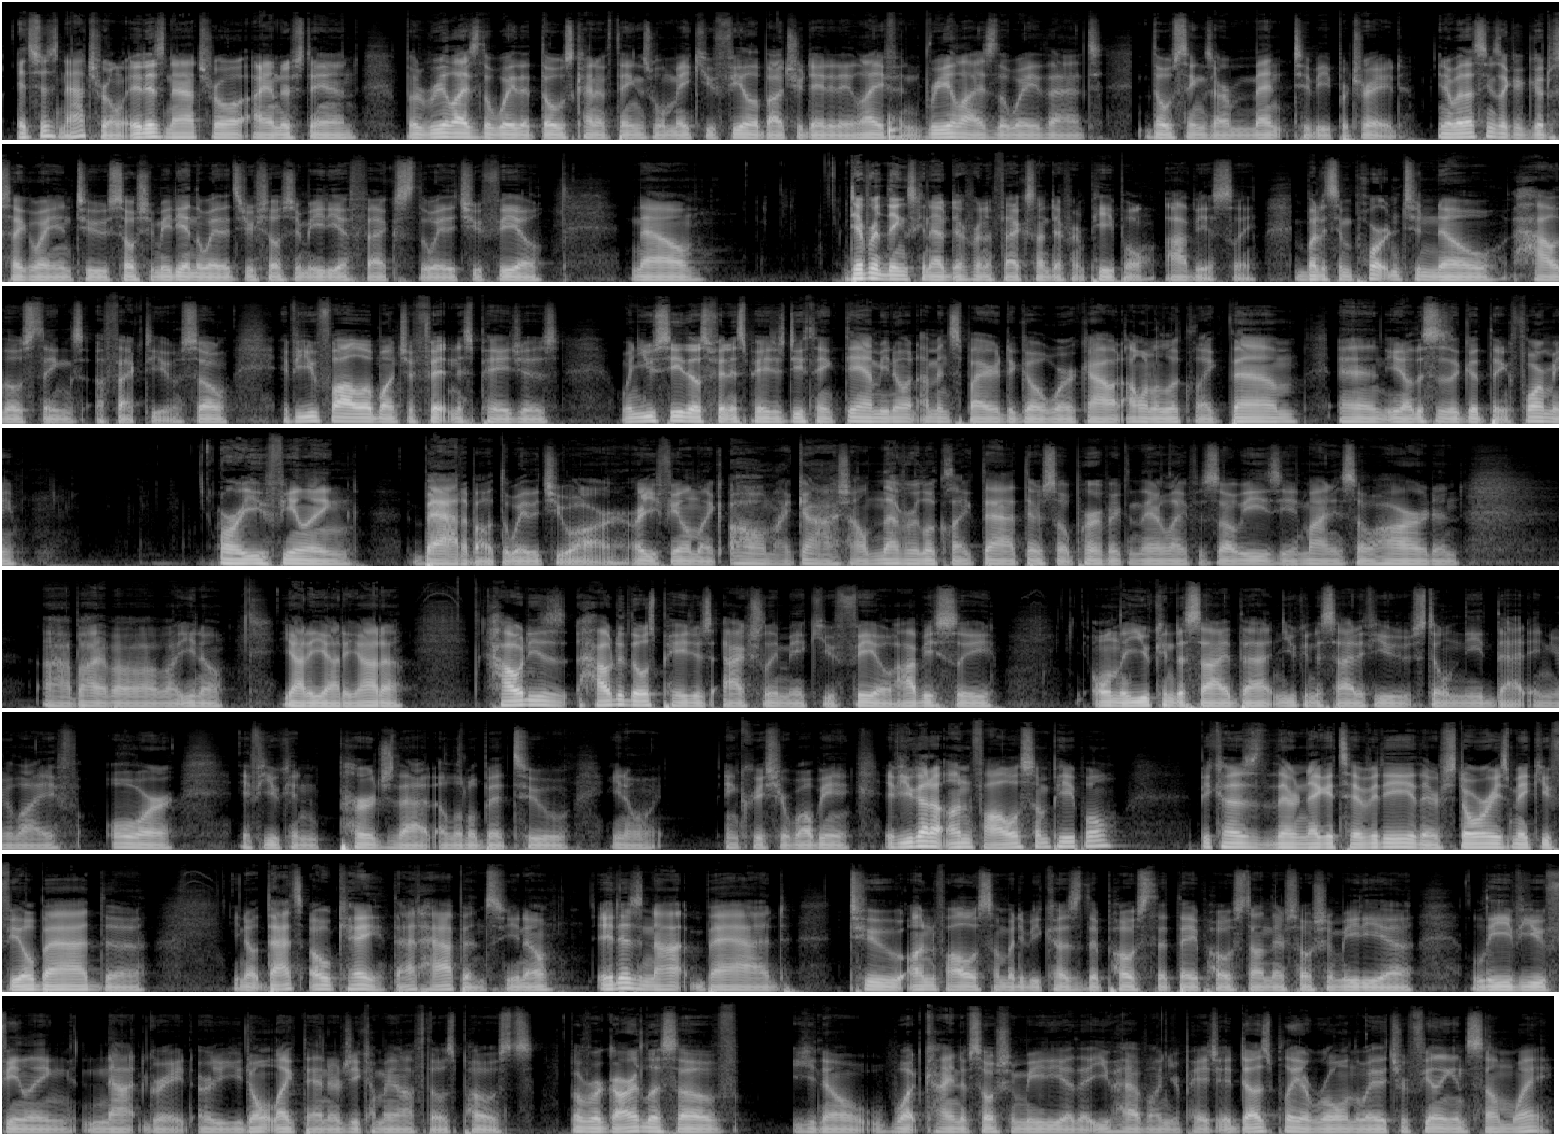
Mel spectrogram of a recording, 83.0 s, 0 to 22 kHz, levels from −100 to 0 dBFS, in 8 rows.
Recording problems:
none

